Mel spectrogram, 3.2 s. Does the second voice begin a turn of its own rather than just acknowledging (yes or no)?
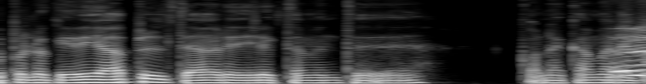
yes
